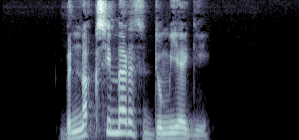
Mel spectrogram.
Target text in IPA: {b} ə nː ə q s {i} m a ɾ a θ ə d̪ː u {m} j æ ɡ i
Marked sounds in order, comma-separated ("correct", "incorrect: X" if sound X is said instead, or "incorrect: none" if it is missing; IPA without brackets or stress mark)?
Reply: correct, correct, correct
